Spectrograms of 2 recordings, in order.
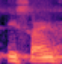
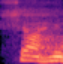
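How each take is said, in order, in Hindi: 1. s से पहले एक अतिरिक्त स्वर आता है। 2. शब्द सीधे s वाले समूह से शुरू होता है। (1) "इसे ईसाई थोड़ी बोलोगे" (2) "श्याही बोलेगा"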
